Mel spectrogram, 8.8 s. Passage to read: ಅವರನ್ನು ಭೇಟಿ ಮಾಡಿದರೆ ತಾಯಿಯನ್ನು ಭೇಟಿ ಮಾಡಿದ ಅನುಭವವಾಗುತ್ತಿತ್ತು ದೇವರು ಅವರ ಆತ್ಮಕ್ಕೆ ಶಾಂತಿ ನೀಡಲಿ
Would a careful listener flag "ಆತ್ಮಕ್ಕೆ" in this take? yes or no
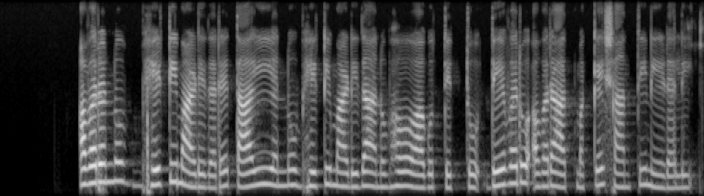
no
